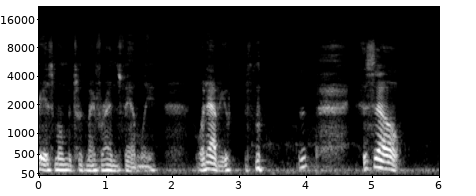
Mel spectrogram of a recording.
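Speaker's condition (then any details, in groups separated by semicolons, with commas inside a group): Cerebral palsy; predominantly physical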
